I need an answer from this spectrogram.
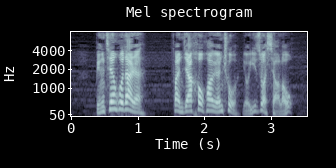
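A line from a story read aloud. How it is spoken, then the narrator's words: Loud report. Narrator (Chinese): 一名百户 大声禀道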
